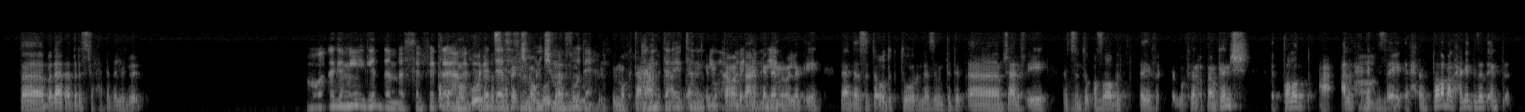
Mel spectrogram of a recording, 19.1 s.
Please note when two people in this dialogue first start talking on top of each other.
5.5 s

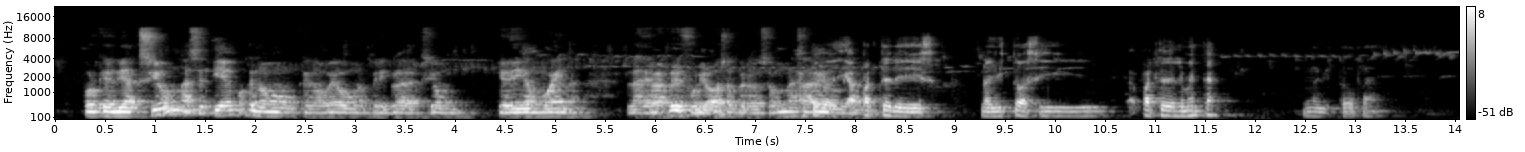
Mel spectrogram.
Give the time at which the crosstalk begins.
6.8 s

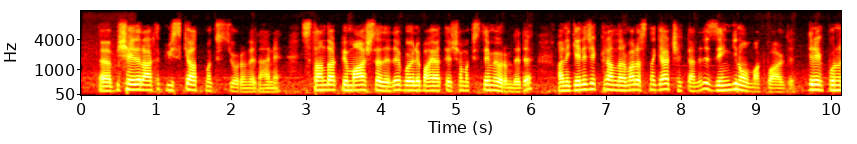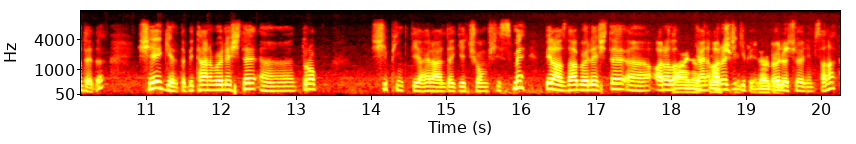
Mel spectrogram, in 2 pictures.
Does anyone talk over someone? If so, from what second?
17.9 s

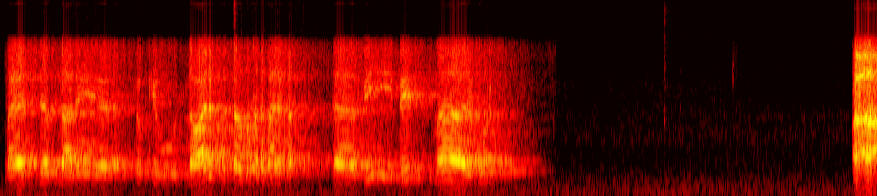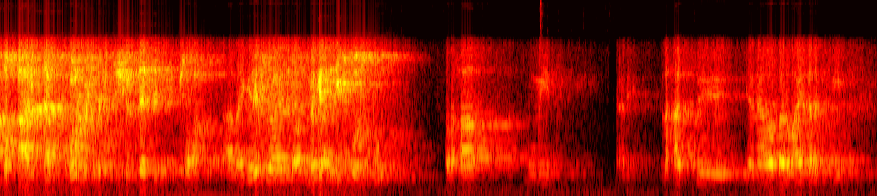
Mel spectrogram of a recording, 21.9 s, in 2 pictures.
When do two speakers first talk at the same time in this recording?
14.1 s

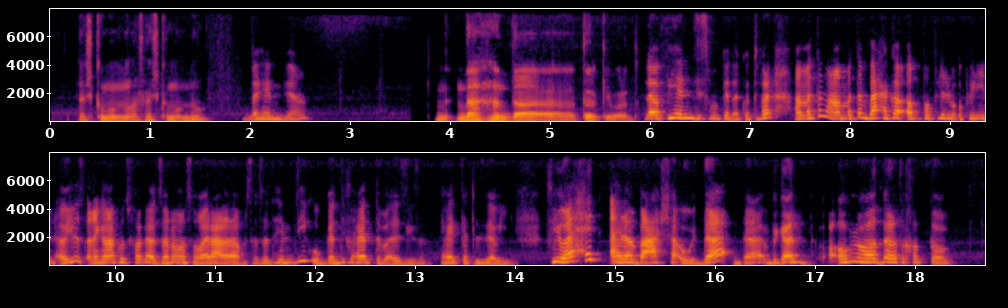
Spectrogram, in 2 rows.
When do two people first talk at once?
none

